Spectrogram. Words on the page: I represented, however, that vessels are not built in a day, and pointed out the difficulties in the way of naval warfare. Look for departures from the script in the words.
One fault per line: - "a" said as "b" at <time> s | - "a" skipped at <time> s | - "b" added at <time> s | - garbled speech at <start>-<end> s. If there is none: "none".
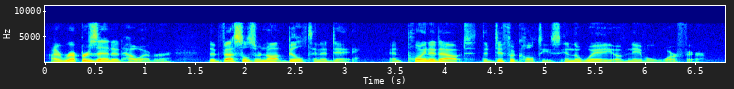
none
